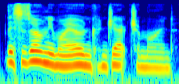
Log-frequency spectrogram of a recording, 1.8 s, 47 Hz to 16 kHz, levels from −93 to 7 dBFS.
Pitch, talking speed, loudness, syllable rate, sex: 180 Hz, 235 wpm, -19 LUFS, 6.9 syllables/s, female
